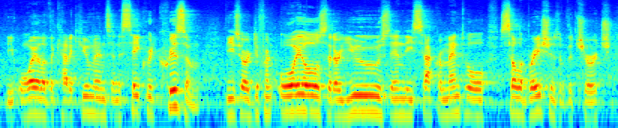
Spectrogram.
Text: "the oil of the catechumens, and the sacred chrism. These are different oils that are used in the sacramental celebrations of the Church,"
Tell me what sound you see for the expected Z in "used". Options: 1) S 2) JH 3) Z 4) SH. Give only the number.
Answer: 3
